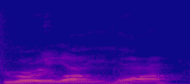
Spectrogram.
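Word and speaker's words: rorylongmua: social media so uh Instagram is r-o-r-y-l-o-n-g-m-u-a okay pronounced Rory longwa um just because that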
